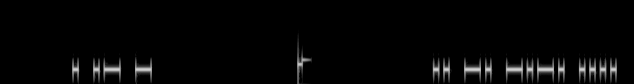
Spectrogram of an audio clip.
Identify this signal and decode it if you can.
Morse code, heard as a keyed tone, about 22 wpm, 700 Hz. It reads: EAT INCH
